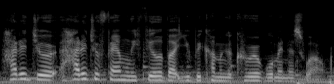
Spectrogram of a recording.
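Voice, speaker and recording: A woman's voice: lowish voice, rapid-fire, over music. A woman hosting a formal TV interview, asking questions in a deferential, courteous way. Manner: formal, deferential, with a few restarts. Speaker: TV interviewer, host.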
